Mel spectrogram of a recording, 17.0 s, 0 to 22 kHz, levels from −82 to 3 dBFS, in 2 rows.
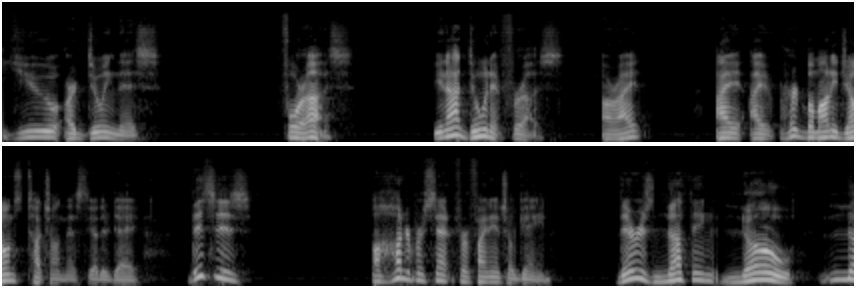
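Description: Speech, affected by clock drift between sender and receiver: the sender's clock runs roughly five percent fast, so the receiver's jitter buffer keeps overfilling and small timing hiccups recur unevenly throughout. From 0.17 s to 17.02 s, repeated timing corrections trim short pieces to keep pace, so the speech plays at 105% speed with slight skips and an unsteady tempo.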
